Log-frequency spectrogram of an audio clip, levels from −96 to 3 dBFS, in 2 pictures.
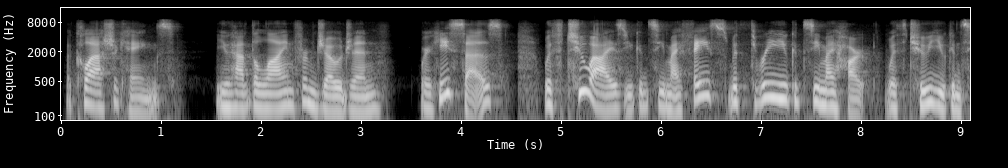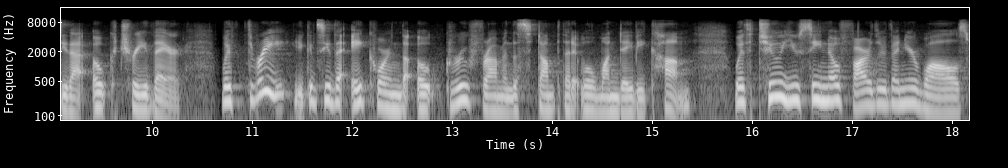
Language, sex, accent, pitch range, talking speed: English, female, American, 130-185 Hz, 220 wpm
